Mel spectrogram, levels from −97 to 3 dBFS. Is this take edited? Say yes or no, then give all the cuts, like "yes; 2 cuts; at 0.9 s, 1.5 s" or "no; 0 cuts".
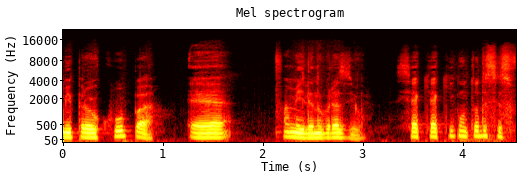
yes; 3 cuts; at 2.1 s, 3.2 s, 3.6 s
